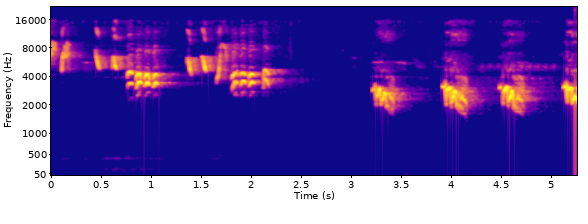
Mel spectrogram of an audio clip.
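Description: Birds singing: a quick run of high, falling chirps, then after a short pause a lower phrase repeated four times, about two-thirds of a second apart.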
